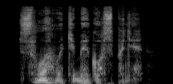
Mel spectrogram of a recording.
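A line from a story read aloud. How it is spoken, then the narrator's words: Whisper. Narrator (Russian): прошептал он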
